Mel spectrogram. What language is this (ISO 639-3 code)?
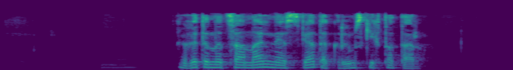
bel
